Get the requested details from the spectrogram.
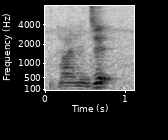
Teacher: После сонорной носовой М звонкая дж.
